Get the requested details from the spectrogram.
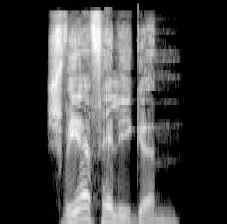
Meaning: strong dative masculine/neuter singular of schwerfällig
- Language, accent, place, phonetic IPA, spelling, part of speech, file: German, Germany, Berlin, [ˈʃveːɐ̯ˌfɛlɪɡəm], schwerfälligem, adjective, De-schwerfälligem.ogg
